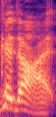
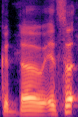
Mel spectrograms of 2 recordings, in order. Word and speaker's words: Gadot: Also, isn't her name pronounced Gadot? I thought so too, but everybody I've ever heard talk about her say Gadot. So yeah. Gadot is the European. Gadot is, I think, the Hebrew.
